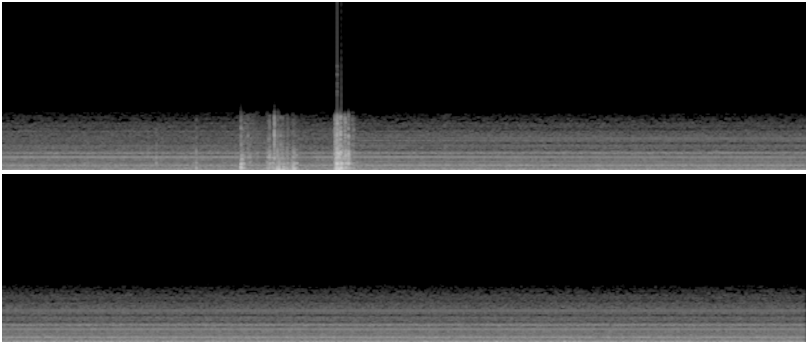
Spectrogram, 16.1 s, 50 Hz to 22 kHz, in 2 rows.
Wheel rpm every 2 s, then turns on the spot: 0, 0, 0, 0, 0, 0, 0, 0.
none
